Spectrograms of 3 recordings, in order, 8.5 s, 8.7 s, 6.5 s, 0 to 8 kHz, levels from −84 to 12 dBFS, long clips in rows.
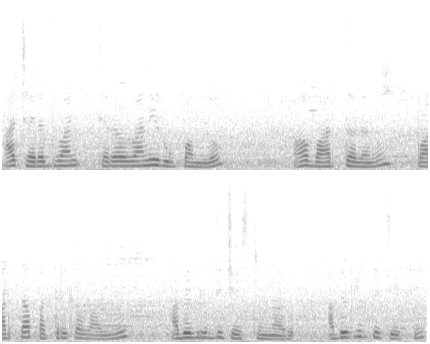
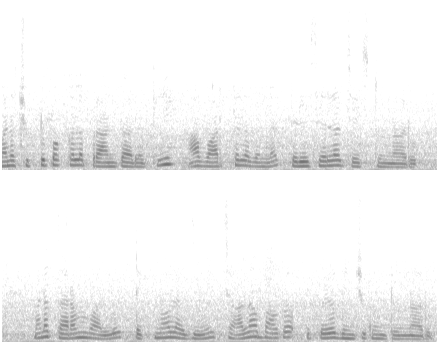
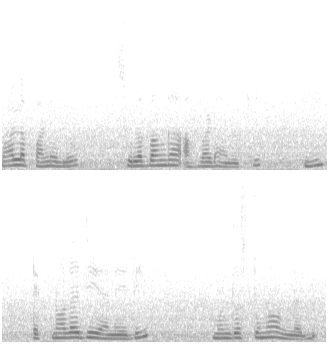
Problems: none marked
